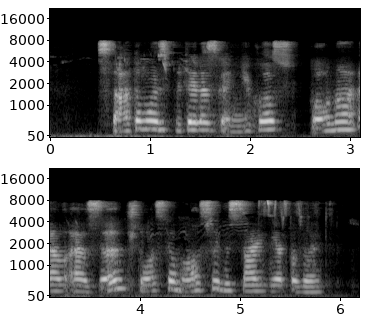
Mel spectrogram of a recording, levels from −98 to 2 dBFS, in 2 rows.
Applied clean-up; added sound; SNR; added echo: neural mask model DeepFilterNet 3.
